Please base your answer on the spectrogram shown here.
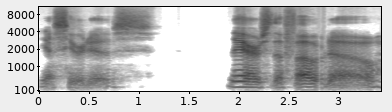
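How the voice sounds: A man's gravelly put-on character voice at a fairly slow pace.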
